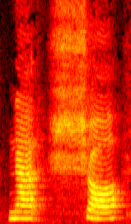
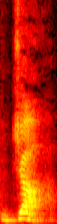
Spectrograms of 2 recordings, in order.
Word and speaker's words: Ningxia: to be delicious because everybody says it wrong but the proper pronunciation is named Chuck right it comes from the ninja Province in China so it's tough nap shop and not jump all right around the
